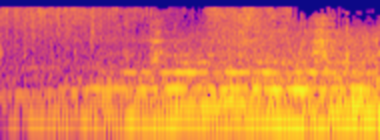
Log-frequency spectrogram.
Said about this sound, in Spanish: Unas hojas se mecen por el viento.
